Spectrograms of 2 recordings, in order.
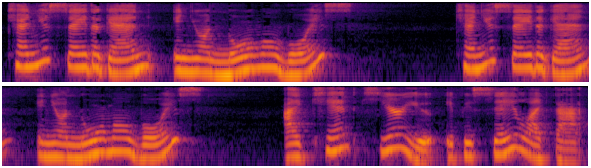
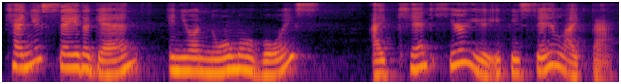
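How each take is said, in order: First: Stretched-out words, calm and even; slow teacher model, word by word; very slow model phrase. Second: Calm, stretched words, like a teacher repeating for practice; slow practice repeat. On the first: Teacher modeling a calm request to a whining child, very slow. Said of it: "어떻게 하면 상대방이 네 말을 들을 수 있는지 알려주시는 게". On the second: Teacher repeating the phrase for practice, very slow. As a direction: say it again slowly so learners can copy. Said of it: "다시 한번 연습해 볼게요". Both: Shown as a demonstration.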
